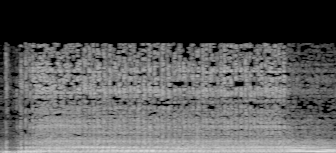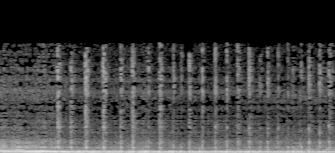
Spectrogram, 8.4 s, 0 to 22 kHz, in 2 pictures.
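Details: Yamaha RX-King two-stroke motorcycle (stated as 2006 and also as '94), sluggish from overly extreme porting, first start after the repair. It fires up, revs, then settles to a crisp, ringing, steady, even idle; it sounds healthy.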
